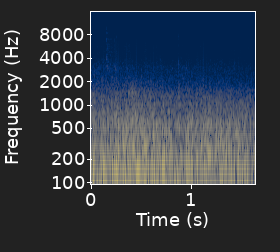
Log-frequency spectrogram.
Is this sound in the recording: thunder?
yes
